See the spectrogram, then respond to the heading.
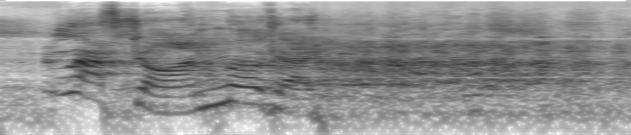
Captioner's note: audience laughing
